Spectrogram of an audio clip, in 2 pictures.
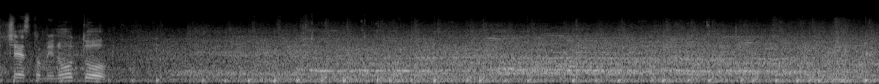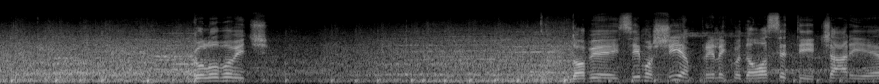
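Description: A large crowd cheers and murmurs in an echoing hall.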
